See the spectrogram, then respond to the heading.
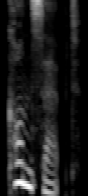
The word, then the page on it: SAUCE: British English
